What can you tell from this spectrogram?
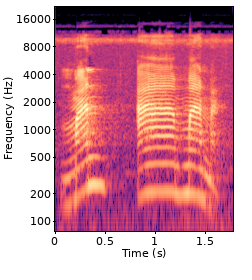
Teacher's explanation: Karena nun sukun tersebut harus dibaca jelas. Suara N-nya itu jelas. Tidak NG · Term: idhar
